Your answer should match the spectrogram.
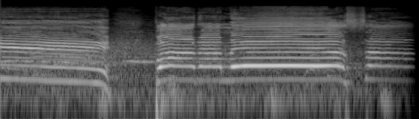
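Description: A sports commentator's drawn-out shout on a held vowel: one long note of about a second, sagging slightly in pitch, then after a short break a second held note of about two seconds, and a brief third call near the end.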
